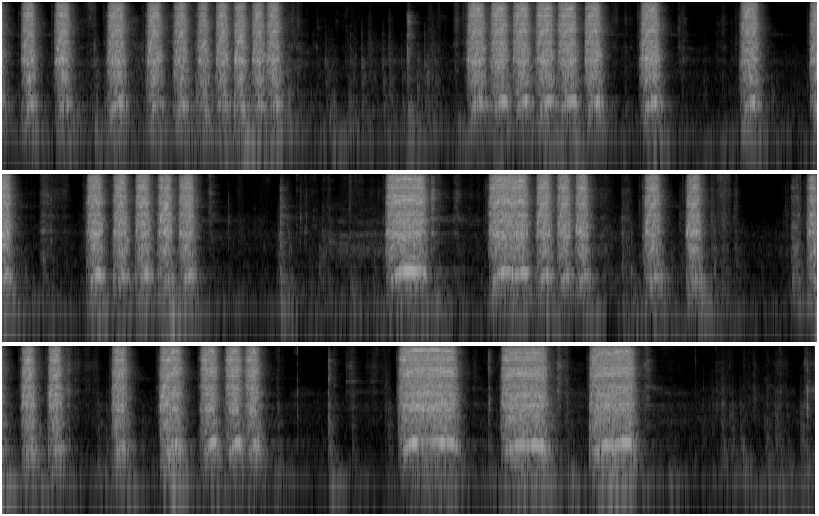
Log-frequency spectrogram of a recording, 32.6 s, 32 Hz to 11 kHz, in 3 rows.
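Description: Schwartmanns Beady cordless beading machine, driven by a Makita drill motor, rolling a swage into 0.8 mm galvanized sheet-steel band in short trigger pulses. The motor spins up and stops again and again: a quick string of pulses in the first few seconds, then small groups of pulses with pauses between them.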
